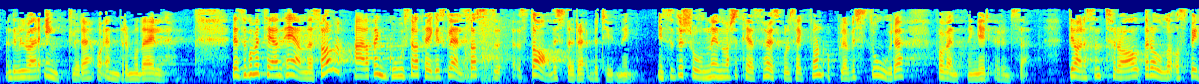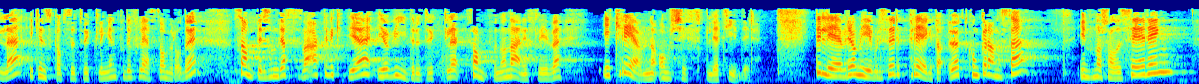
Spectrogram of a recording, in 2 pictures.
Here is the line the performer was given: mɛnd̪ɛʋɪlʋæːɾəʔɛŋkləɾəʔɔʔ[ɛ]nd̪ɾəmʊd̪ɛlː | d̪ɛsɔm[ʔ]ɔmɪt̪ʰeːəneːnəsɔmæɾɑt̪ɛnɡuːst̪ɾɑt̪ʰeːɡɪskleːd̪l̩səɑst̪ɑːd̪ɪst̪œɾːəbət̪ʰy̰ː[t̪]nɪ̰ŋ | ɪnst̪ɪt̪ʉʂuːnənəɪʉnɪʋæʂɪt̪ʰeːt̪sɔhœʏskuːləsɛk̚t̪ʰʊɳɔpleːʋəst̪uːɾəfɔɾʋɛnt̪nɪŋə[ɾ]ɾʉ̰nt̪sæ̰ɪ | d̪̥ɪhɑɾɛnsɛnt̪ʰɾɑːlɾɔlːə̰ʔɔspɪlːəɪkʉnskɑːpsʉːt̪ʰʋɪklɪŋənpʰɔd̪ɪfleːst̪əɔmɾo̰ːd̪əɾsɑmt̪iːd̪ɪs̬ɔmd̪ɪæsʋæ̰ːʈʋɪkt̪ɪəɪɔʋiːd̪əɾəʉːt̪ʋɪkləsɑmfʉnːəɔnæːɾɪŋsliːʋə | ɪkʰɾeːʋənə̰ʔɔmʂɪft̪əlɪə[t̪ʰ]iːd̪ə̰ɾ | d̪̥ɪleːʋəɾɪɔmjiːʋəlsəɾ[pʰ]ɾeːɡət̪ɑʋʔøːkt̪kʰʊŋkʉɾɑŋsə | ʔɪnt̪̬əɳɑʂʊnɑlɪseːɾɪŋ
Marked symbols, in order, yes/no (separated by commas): yes, no, no, yes, yes, yes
